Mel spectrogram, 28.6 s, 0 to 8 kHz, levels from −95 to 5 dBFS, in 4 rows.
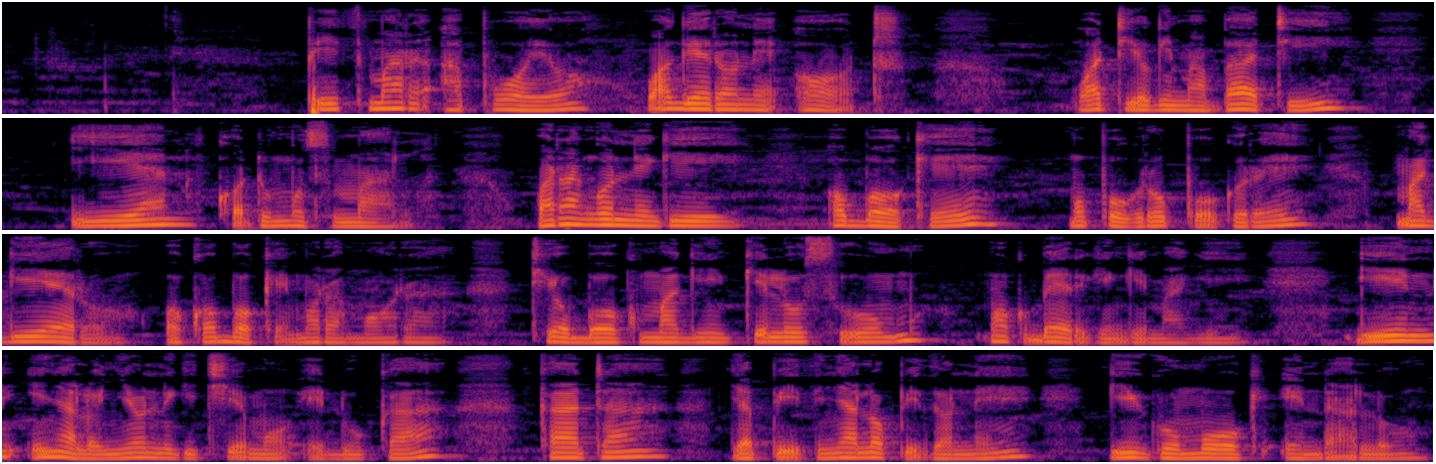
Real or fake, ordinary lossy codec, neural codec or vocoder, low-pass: real; none; none; 7.2 kHz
